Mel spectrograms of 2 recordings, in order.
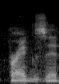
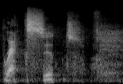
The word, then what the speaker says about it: Brexit: It gives the pronunciation of Brexit, which is not like Breakfast. It's not Brexit, it's Brexit.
